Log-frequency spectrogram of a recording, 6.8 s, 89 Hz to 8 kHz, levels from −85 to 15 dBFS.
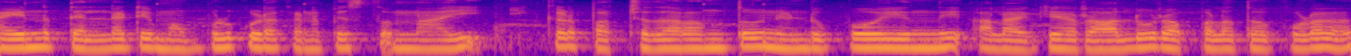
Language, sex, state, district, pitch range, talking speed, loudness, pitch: Telugu, female, Andhra Pradesh, Chittoor, 165-180 Hz, 125 wpm, -17 LUFS, 175 Hz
